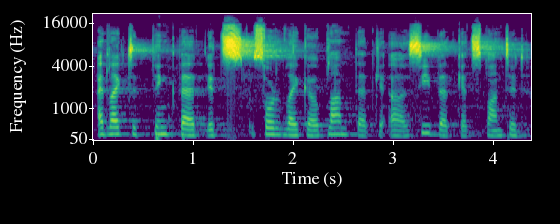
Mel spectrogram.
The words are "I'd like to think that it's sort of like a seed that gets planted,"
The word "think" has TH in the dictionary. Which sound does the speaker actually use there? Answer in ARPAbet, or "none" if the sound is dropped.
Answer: TH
